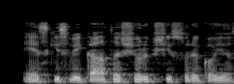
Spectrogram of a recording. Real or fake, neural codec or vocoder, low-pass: real; none; 7.2 kHz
